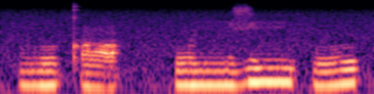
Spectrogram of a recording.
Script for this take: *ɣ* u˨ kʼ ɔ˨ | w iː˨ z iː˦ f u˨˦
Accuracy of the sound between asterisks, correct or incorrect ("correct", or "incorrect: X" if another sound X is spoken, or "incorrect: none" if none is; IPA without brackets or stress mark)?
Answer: correct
